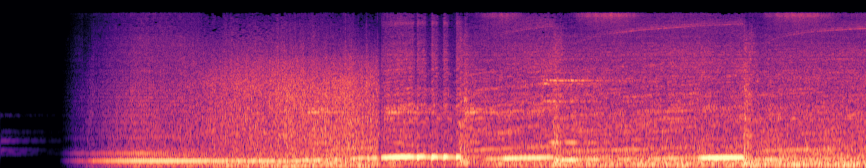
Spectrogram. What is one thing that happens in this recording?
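A rally car engine idles, then revs and races along a dirt track, shifting up through the gears.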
